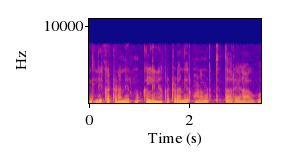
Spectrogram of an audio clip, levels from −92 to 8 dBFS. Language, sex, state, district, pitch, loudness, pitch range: Kannada, female, Karnataka, Dharwad, 185 Hz, -16 LUFS, 180-200 Hz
